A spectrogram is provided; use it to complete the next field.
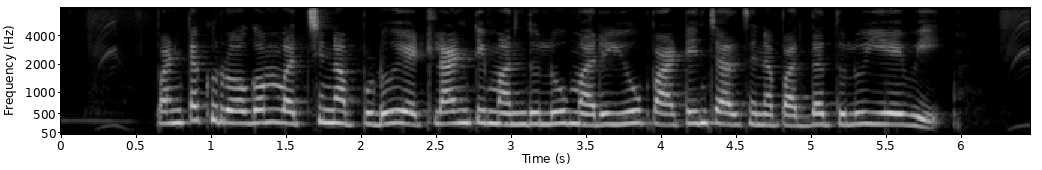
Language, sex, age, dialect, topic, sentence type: Telugu, female, 46-50, Southern, agriculture, question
